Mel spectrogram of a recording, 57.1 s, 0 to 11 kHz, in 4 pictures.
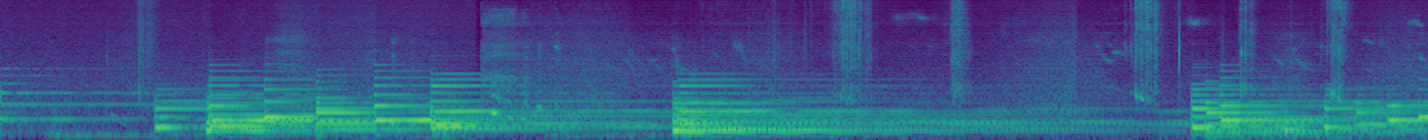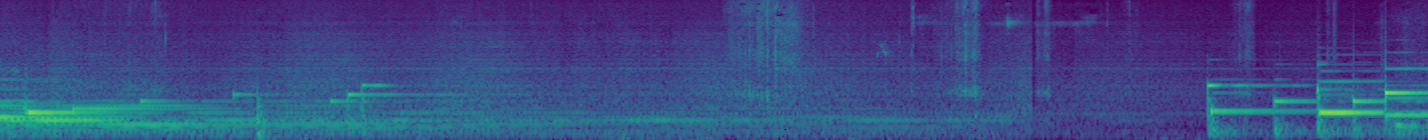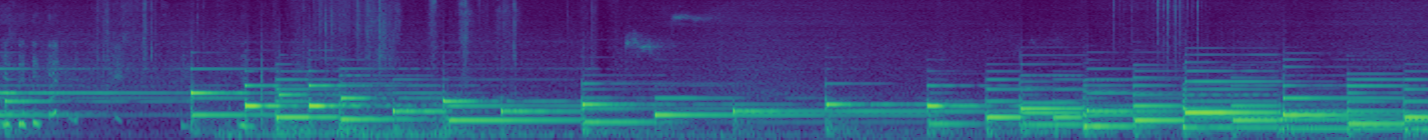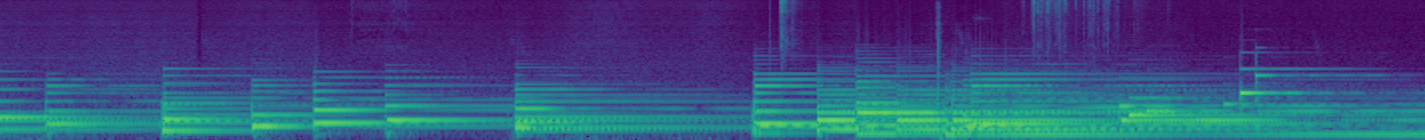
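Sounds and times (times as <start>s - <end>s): gentle piano music: 0.0s - 25.3s, 26.2s - 57.0s
soft rustles: 21.4s - 22.6s, 26.4s - 34.6s.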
